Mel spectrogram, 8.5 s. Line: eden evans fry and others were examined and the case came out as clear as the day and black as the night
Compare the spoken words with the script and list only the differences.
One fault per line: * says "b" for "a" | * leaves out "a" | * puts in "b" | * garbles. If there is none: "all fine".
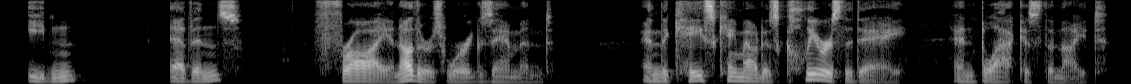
all fine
